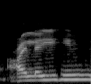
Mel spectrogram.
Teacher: या लीन है, नरमी से पढ़ेंगे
